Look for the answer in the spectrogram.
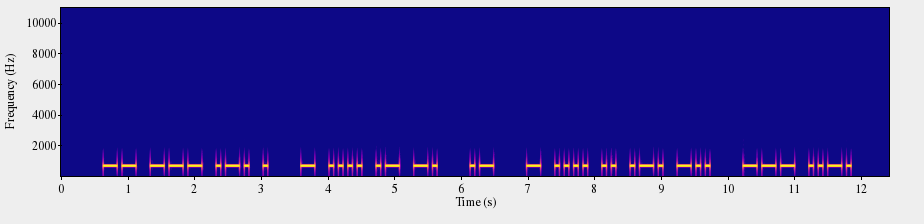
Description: Morse code, heard as a keyed tone, about 17 wpm, 700 Hz. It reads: MORE THAN A THIRD OF
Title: Sets of 5 Words Encore2 17wpm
